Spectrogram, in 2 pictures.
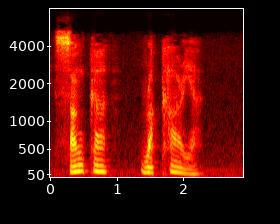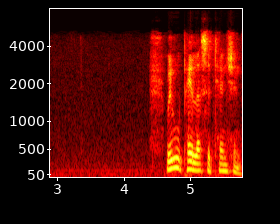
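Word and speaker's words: Shankaracharya: Century A.D Sankar akarya I'm going to spell his name s-a-n-k-a-r-a-c-h-a-r-y-a I'm gonna pronounce that Sanka rakharya we will pay less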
